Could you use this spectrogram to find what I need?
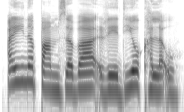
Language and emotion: Manipuri, neutral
